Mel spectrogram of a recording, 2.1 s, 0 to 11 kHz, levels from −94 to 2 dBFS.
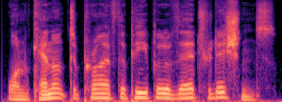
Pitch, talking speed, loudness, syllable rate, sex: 130 Hz, 225 wpm, -15 LUFS, 7.5 syllables/s, male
